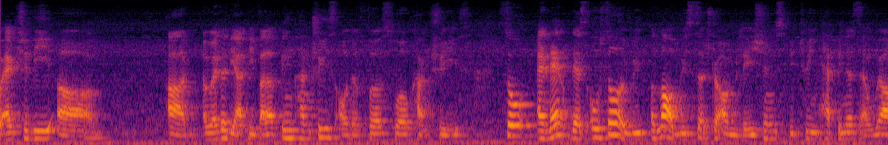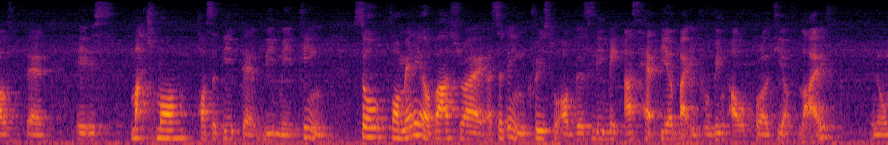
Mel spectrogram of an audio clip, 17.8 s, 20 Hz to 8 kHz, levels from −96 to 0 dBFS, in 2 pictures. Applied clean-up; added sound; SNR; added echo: none; none; none; none.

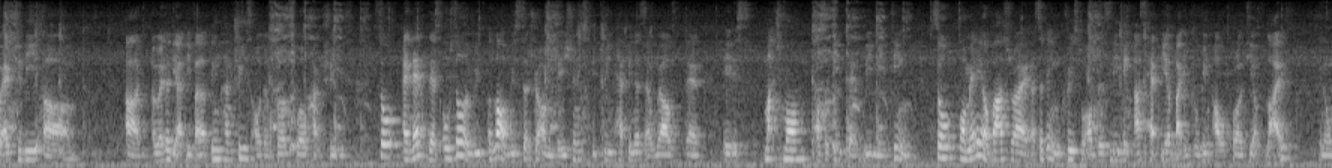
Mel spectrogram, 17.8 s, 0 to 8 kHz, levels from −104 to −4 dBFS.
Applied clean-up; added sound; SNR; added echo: none; Cough; 18 dB; none.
